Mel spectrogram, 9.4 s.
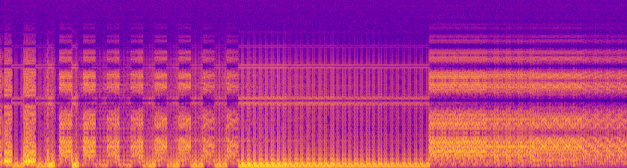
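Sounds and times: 
haunted transmission: 0.0s - 9.4s.

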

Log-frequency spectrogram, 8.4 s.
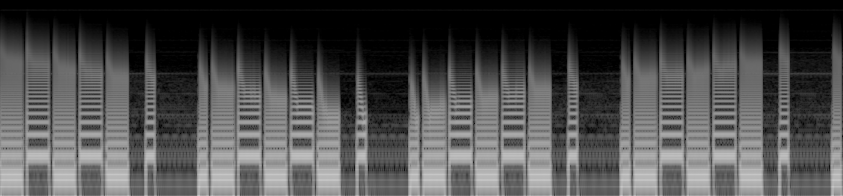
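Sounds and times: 
Commodore 64 chiptune bass: 0.0s - 8.4s.

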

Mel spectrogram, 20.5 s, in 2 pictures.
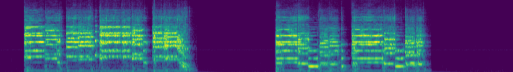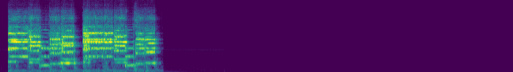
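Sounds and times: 
Hammond B3 organ: 0.5s - 3.9s, 5.5s - 8.6s, 10.4s - 13.6s.

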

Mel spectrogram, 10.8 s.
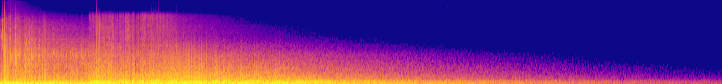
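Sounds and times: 
blast explosions: 0.0s - 6.5s.

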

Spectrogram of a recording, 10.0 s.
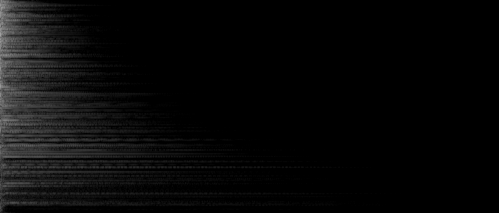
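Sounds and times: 
open hi-hat played with foot: 0.0s - 1.3s.

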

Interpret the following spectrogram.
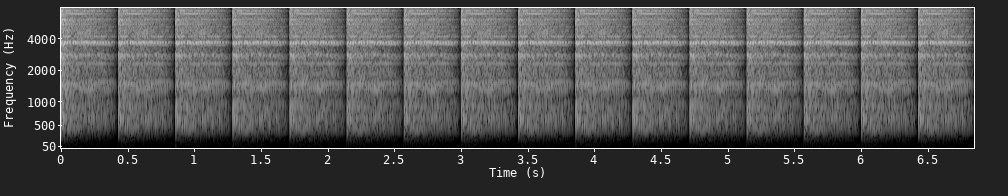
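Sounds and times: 
140 BPM drum loop with ride cymbal: 0.0s - 6.8s.

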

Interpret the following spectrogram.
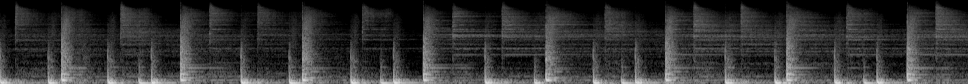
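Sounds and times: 
swing music at 98 BPM: 0.0s - 9.6s.

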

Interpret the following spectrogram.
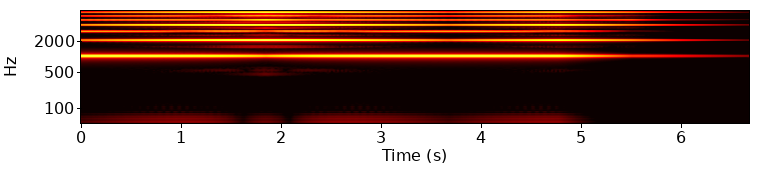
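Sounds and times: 
hum: 0.0s - 5.0s.

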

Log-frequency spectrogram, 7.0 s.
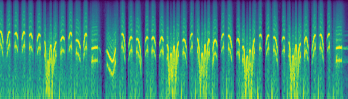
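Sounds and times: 
vinyl scratches mix: 0.7s - 6.6s.

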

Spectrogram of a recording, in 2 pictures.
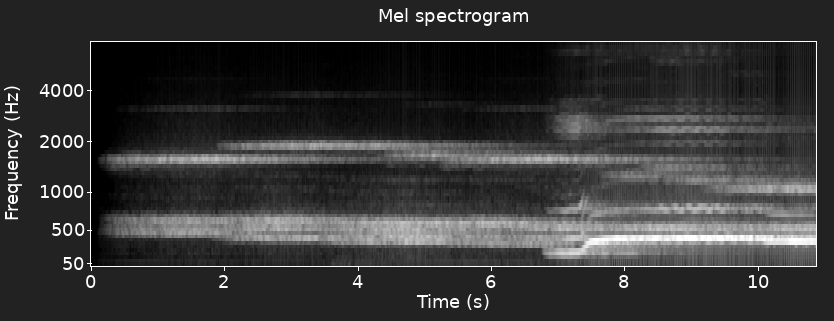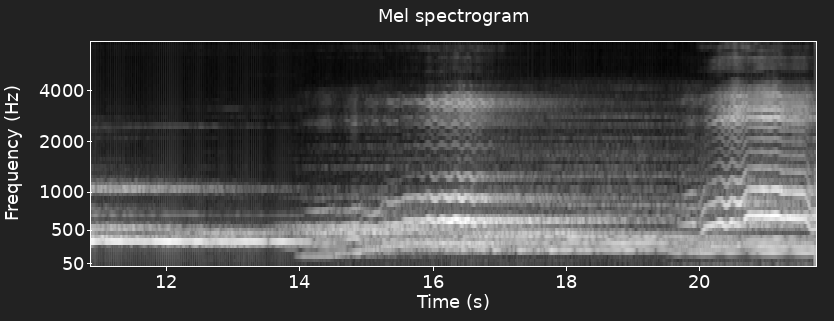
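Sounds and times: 
tenor singing: 6.8s - 21.7s.

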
